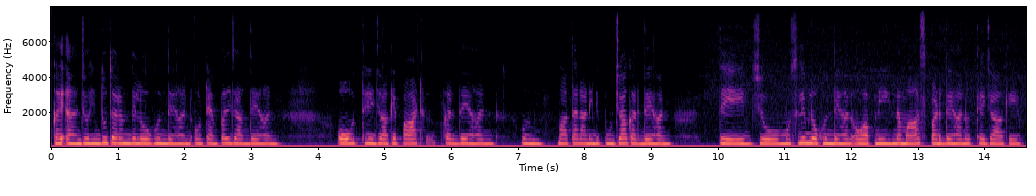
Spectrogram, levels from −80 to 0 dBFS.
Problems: background sounds at intervals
